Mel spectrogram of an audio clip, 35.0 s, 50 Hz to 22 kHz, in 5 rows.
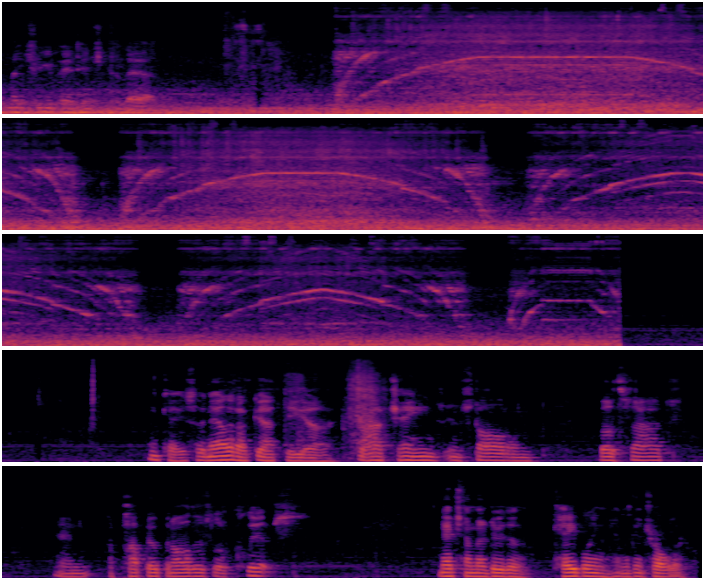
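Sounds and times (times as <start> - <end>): stepper motors whining: 2.2 - 20.3.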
